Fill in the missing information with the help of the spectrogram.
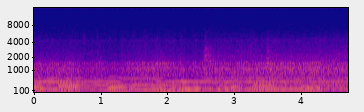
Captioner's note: engine sputters and starts; truck engine whirring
